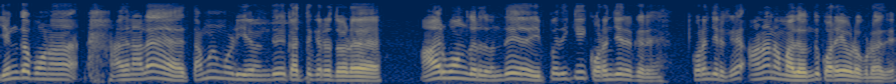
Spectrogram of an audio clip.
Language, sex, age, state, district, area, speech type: Tamil, male, 18-30, Tamil Nadu, Tiruvarur, urban, spontaneous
